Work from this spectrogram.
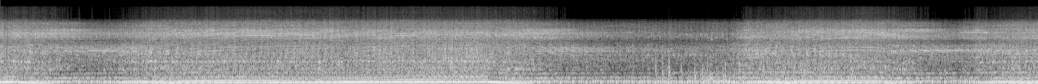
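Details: Mk3 Toyota Supra at almost 100k, idling and blipped twice: steady regular knocking riding along with the revs; owner says rod knock.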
